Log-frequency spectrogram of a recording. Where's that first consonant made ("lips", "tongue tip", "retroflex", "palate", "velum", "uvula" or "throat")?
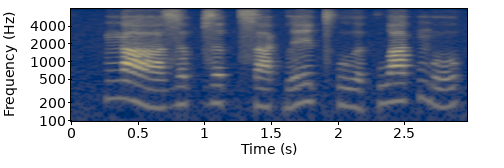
velum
